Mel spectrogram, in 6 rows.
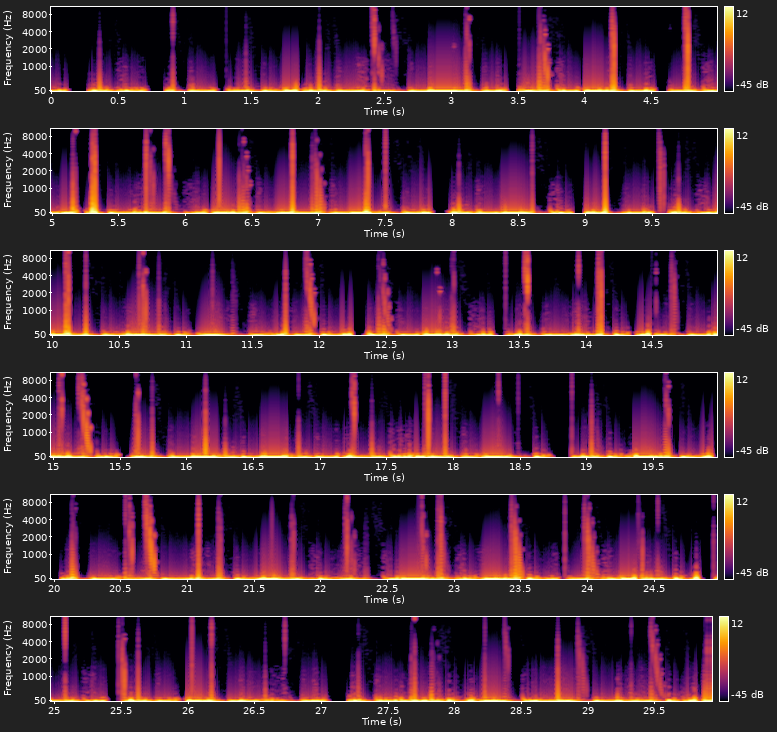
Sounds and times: clicks 0.0 - 29.9

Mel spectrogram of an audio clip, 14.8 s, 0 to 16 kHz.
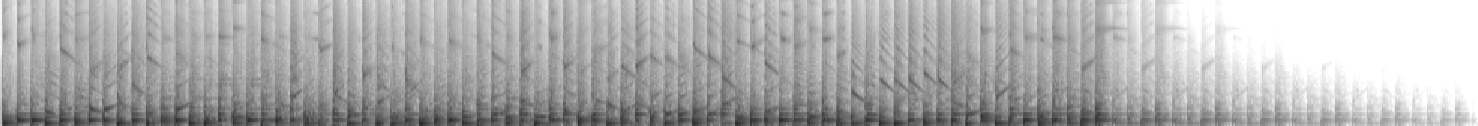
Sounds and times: arpeggiated loop 0.0 - 11.3

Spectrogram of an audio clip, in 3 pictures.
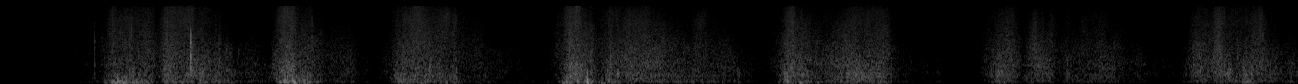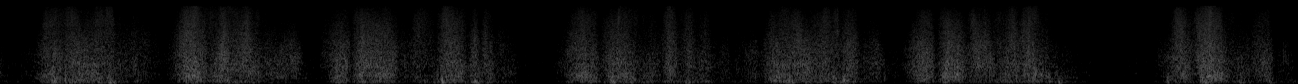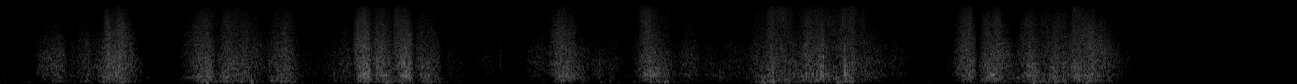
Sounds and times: fabric movement sweater 0.7 - 37.5

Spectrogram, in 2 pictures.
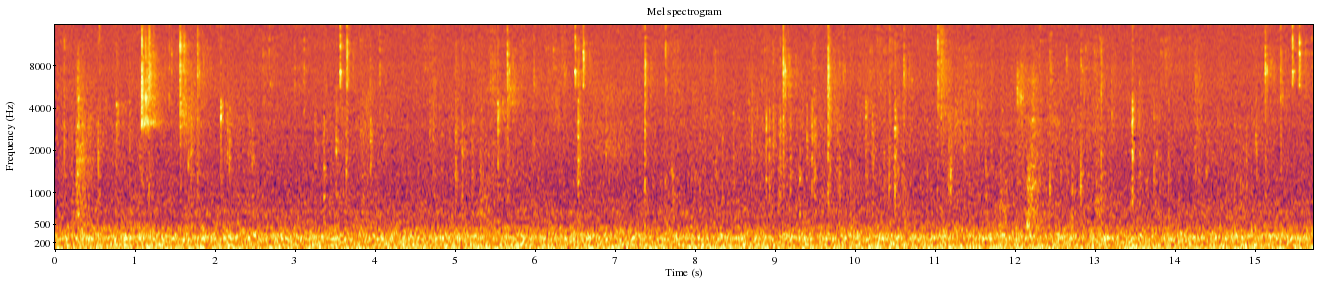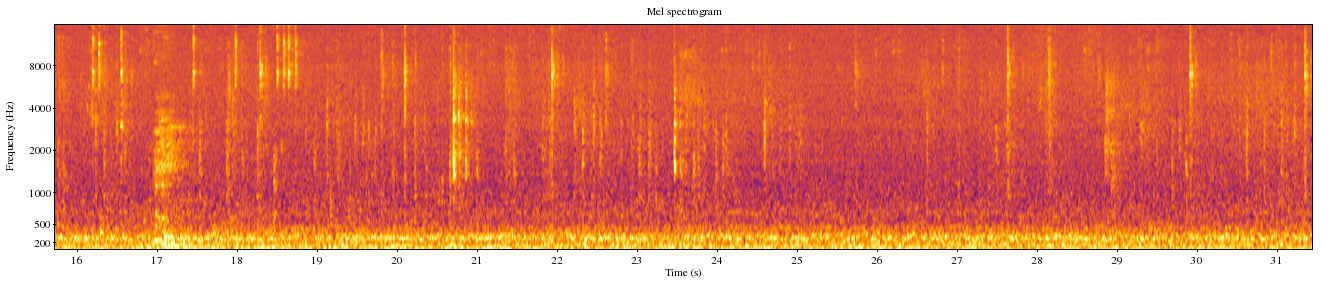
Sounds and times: ventilation system 0.0 - 31.4
computer keyboards and mouses 3.0 - 4.1
computer keyboards and mouses 5.0 - 7.8
computer keyboards and mouses 8.9 - 11.3
computer keyboards and mouses 11.9 - 16.7
students cough 17.0 - 17.4
computer keyboards and mouses 17.4 - 24.7
computer keyboards and mouses 29.7 - 31.4

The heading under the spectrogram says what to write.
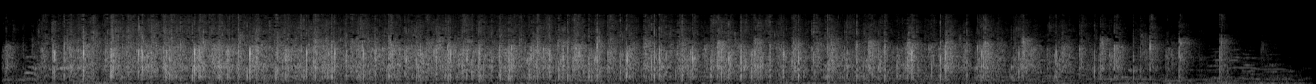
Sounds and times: applause 0.0 - 12.8

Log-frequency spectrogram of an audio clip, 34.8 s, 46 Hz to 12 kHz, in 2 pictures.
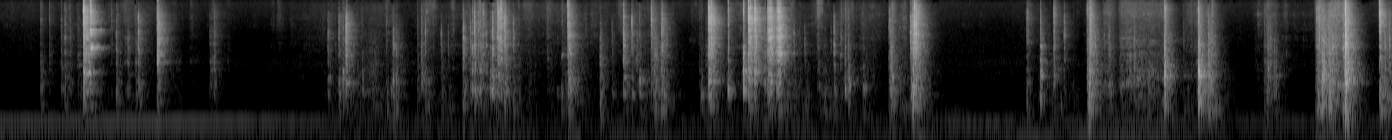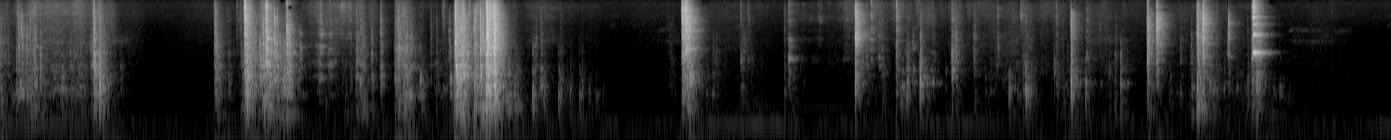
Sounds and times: opening and closing sounds of a squeaky bath cabinet 1.0 - 1.7
opening and closing sounds of a squeaky bath cabinet 32.3 - 33.6

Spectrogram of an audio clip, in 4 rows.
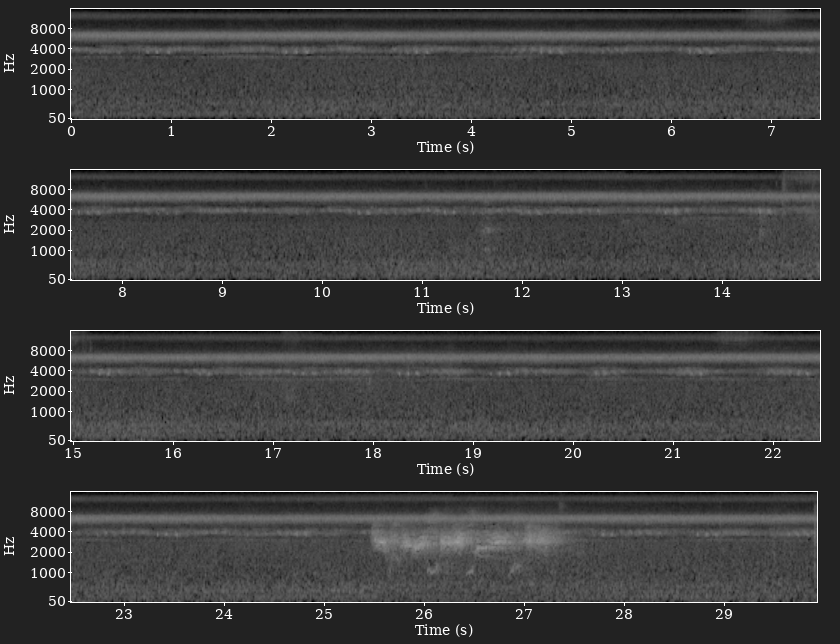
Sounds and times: crickets 0.0 - 29.9
Flying Fox (spectacled fruit bat, pteropus-conspicillatus) call 25.5 - 27.4

